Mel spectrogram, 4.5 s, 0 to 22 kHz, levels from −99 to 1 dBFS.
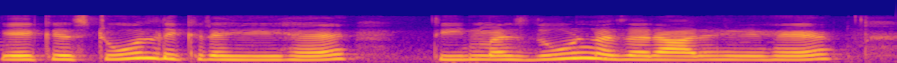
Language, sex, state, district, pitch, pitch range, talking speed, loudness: Hindi, female, Jharkhand, Ranchi, 240 Hz, 235-275 Hz, 145 wpm, -15 LUFS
